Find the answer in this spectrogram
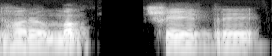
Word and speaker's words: ধর্মক্ষেত্রে: জন্য কি করতে হবে এই ককারে উচ্চারণ করে একটা সময় আমাকে থামতে হবে ধর্ম ক্ষেত্রে এই যে ধর্ম ক্ষেত্রে এই যে মাঝখানে একটা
